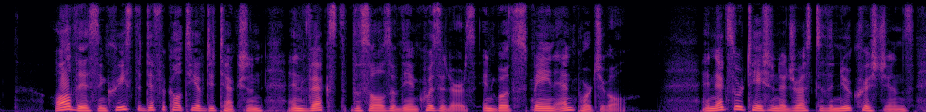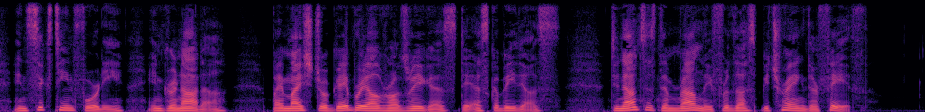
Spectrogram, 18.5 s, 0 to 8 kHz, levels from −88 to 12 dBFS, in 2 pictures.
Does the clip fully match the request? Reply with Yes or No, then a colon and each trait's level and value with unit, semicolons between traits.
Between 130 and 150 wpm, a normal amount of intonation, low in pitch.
Yes: average, 145 wpm; average, 3.9 semitones; low, 125 Hz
